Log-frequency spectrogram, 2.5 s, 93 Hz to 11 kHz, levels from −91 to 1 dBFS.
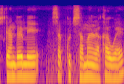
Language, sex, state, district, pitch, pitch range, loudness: Hindi, male, Arunachal Pradesh, Longding, 145 Hz, 135-150 Hz, -15 LUFS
